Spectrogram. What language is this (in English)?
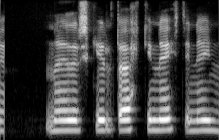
Icelandic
